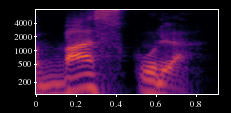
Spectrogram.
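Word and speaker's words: báscula: right that is called la bas Kula with that accent on the a la bas Kula is the scales okay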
